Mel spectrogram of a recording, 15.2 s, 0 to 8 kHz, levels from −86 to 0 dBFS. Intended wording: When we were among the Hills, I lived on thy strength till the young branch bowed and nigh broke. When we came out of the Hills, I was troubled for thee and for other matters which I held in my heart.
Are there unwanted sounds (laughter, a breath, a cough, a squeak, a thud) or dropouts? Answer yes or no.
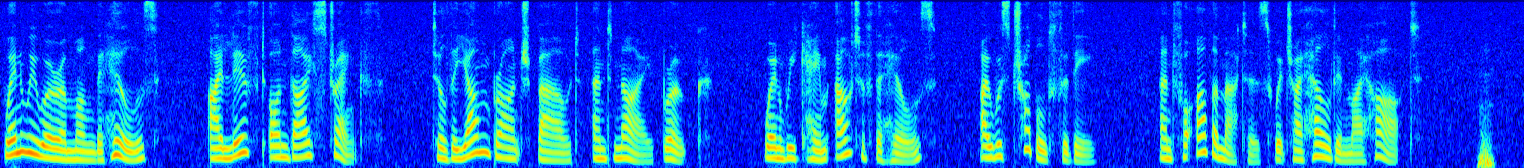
yes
